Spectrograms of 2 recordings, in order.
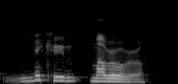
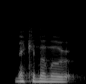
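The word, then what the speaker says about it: Nikumaroro: Now, the theory is that the plane landed in what is called, now, excuse my pronunciation, but Nikumaruru, right? Which is basically, I think that's a very good pronunciation, that is. – That was excellent. – Nikumaruru.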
